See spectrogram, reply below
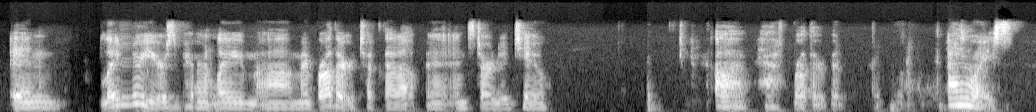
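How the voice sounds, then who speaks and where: A woman roleplays a female werewolf warrior in a lowish voice. She rambles through tales of combat, hesitant and self-deprecating yet boastful. The sound is dull and lo-fi. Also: normal speed, gravelly. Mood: rambling, self-deprecating. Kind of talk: in-character tabletop roleplay storytelling.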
